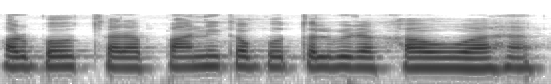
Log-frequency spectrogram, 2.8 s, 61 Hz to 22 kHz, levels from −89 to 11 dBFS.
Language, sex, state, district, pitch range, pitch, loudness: Hindi, female, Jharkhand, Deoghar, 195-210 Hz, 205 Hz, -15 LUFS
